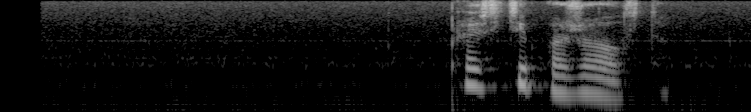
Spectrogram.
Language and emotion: Russian, sad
